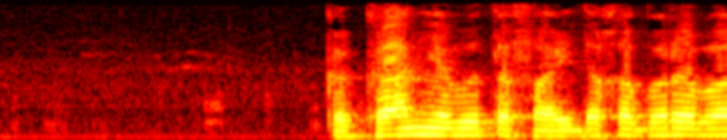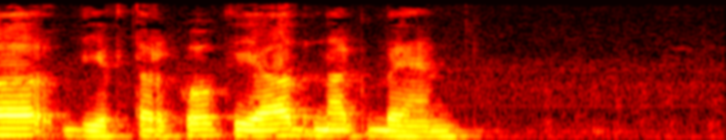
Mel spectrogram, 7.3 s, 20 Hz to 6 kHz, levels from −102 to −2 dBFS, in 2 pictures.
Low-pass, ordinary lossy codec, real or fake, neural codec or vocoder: 5.4 kHz; AAC, 48 kbps; real; none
